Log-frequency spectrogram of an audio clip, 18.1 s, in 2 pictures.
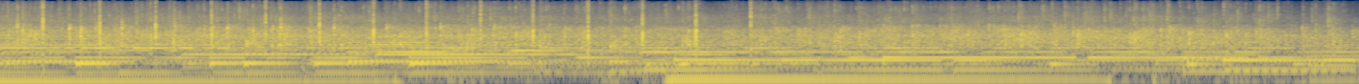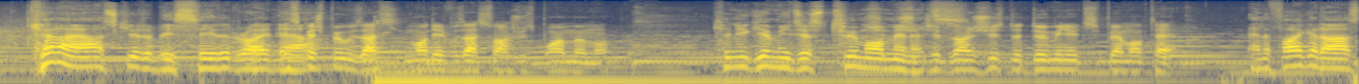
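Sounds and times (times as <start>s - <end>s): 
audience applause: 0.0s - 11.2s
speech: 9.4s - 18.1s.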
